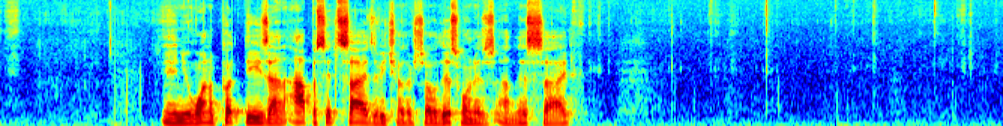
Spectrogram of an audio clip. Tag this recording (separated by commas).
inside a small room, Speech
